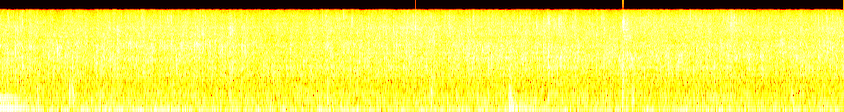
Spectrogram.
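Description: Pork belly and webfoot octopus frying in oil in a skillet on a camping gas stove: a steady sizzle with a few small pops. The spattering comes from water off the not-yet-thawed octopus meeting the hot oil.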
